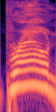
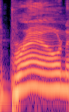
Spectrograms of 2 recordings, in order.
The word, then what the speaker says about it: Braun: it's pronounced Brown now. – Yep. – It's Brown. – With Michael. – Even though it's spelled Braun, we all know it's Brown.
